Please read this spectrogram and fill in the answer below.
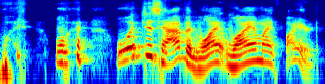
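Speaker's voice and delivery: stunned, asking why you were fired; shocked disbelief. Retold or imitated. Young employee to investor, baffled and rising.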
